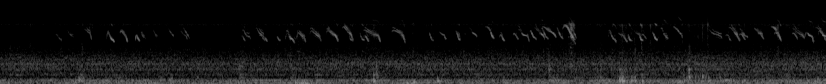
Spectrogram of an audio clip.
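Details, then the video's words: Flock of three-week-old baby chickens chirping continuously: dense, overlapping, high descending peeps with brief pauses, over a constant low background hum. "Chicks Chirping Sounds 2 - Baby Chicken Sounds Over 20 Minutes - Incubator Sound Helps Chicks Hatch"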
